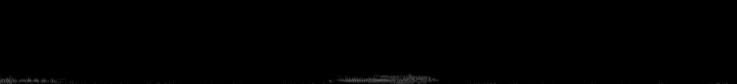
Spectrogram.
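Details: A sleeping cat snores with soft, low rumbling breaths, one brief at the start and a longer, louder snore partway through, otherwise quiet room hush.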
